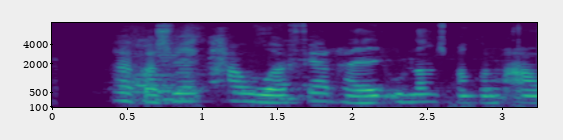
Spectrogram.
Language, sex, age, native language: Icelandic, female, 13, Icelandic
